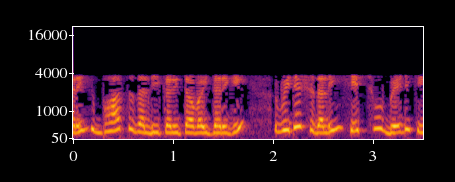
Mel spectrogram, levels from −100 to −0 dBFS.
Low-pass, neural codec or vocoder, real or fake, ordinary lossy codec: 3.6 kHz; none; real; none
